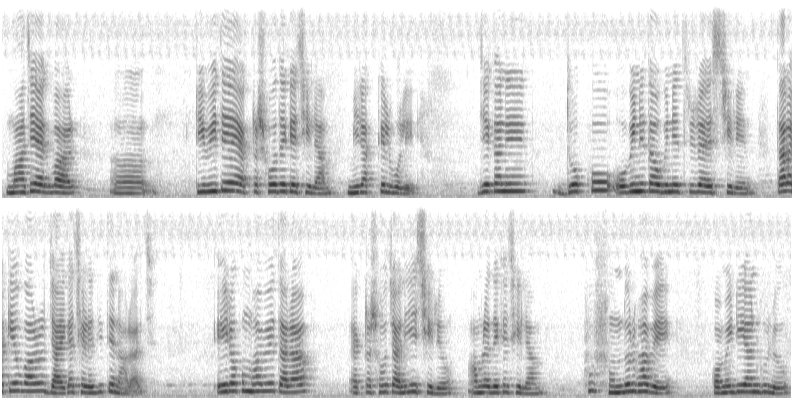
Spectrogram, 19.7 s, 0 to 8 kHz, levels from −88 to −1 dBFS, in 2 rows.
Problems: none marked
